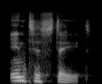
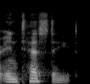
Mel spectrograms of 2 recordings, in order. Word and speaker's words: intestate: Bam! Dying intestate. Or intestate. Yep. Just a different emphasis on a different syllable.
